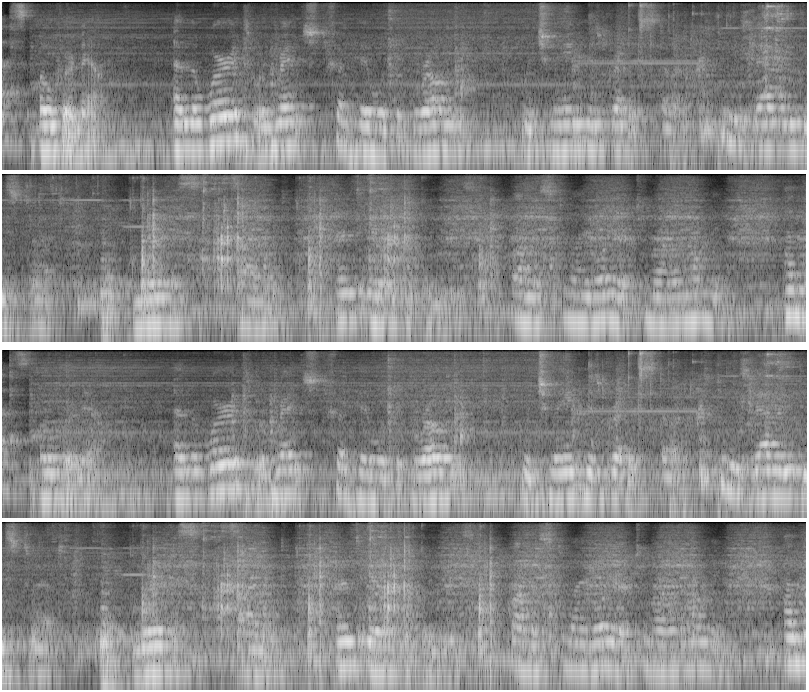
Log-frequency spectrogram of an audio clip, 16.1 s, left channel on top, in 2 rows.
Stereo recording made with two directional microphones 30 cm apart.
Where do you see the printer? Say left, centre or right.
right.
